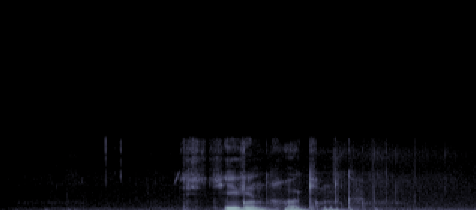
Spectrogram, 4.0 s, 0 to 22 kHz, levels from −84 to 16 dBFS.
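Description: From 2.93 to 3.27 s the speech breaks into a short burst of processor overload crackle. The processing could not keep up, so around twenty tiny buffers, each only a millisecond or two long, missed their deadlines and came out as silence with hard edges. Those rapid micro-gaps merge into a gritty tearing over the sound rather than one clean dropout, and it stops as soon as the load eases.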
